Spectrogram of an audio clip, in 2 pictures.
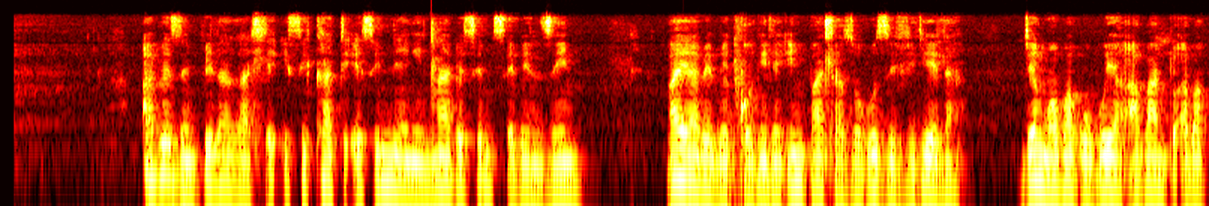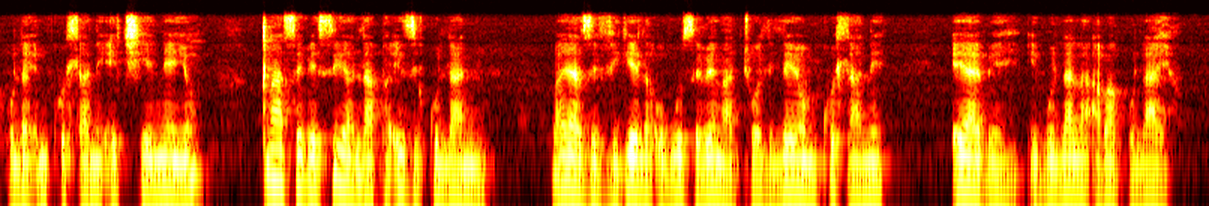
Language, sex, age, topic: North Ndebele, male, 36-49, health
